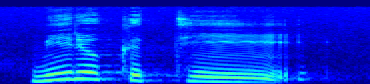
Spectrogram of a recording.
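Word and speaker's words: ミルクティー: 밀크티는요. 미르크티. 티를 길게 읽어주시면 돼요.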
